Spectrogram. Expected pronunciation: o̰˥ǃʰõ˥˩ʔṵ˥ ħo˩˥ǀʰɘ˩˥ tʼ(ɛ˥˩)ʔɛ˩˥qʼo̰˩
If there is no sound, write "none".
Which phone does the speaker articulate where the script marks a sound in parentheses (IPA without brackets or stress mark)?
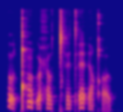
ɛ˥˩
